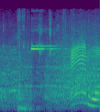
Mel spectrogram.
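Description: Basketball play on a hardwood court, with short impacts of the ball and players under the basket. A brief high sneaker squeak comes a little past halfway through.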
